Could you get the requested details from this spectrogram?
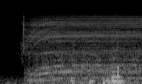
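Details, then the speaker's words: Precision Matthews PM-25MV benchtop mill X-axis power feed add-on: small motor runs a steady, even whir with no knocks; stops immediately when switched back, with a little clunk on direction change that is believed normal. "and then if we turn it back it immediately stops and then there's a change gear you'll hear a little clunk I think I'm pretty sure that's normal"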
